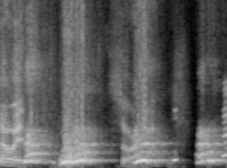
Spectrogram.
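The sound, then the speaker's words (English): A dog barks several times in quick, loud bursts at home while someone works from home, with a person speaking briefly over and between the barks. “Just, oh, that's a dog.”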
